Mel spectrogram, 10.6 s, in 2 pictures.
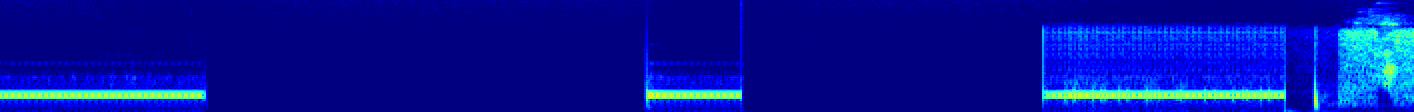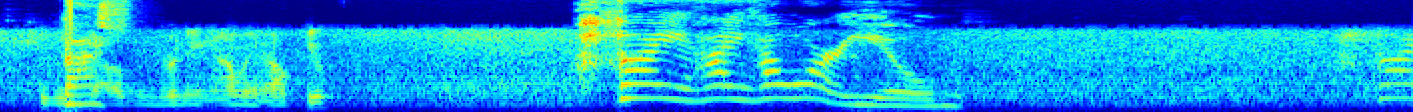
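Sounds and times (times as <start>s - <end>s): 
telephone ringing tone on a call: 0.0s - 0.8s, 2.4s - 2.8s, 3.9s - 4.9s
speech: 5.5s - 6.8s, 7.5s - 9.1s.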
